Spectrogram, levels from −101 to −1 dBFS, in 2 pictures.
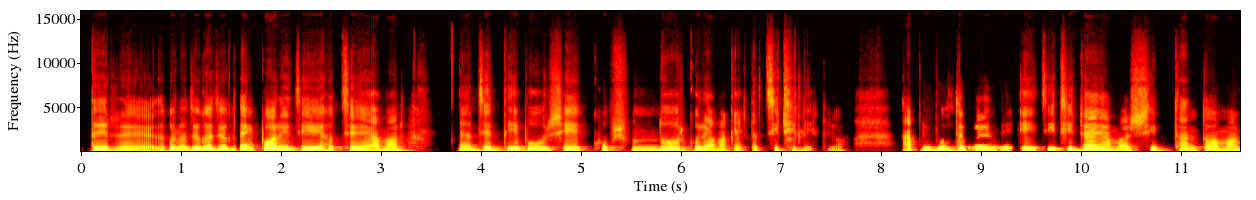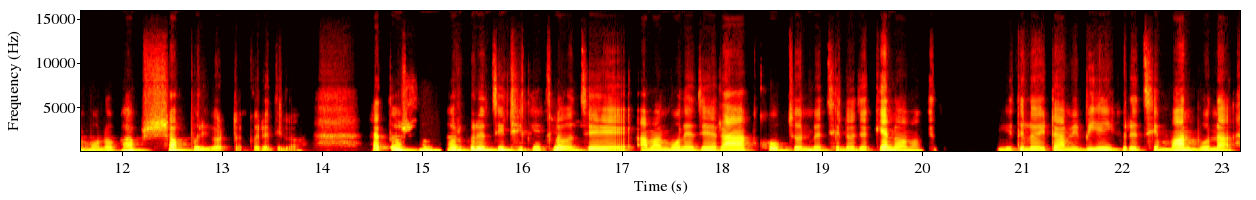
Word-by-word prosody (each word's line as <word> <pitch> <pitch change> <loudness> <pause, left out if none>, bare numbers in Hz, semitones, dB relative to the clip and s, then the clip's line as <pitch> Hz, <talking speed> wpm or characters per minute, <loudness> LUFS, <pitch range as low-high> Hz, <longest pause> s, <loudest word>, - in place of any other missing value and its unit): দেড় 160 -1 +2 0.4
অ্যা - - -6
কোন 195 0 +2
যোগাযোগ 200 +1 +3
নেই। 260 +5 +3
পরে 215 -5 +6
যেয়ে 175 0 +4
হচ্ছে 175 0 -2 0.2
আমার 160 0 -1 0.8
যে 170 - +6 0.2
দেবর, 165 -2 +1
সে 210 - +1 0.3
খুব 255 - -1 0.2
সুন্দর 185 +4 +1
করে 185 -5 +2
আমাকে 130 -1 -6
একটা 125 0 -10
চিঠি 165 0 -5
লিখল। - - -17 0.8
আপনি 270 +8 -2
বলতে 200 -1 +1
পারেন 180 -1 +1
যে, 170 - +2 0.2
এই 175 - +1
চিঠিটাই 230 +6 +2
আমার 175 -2 -3 0.2
সিদ্ধান্ত, 170 +2 -4 0.2
আমার 165 -1 -3
মনোভাব, 170 - 0 0.3
সব 230 -1 +5
পরিবর্তন - - -4
করে - - -7
দিল। - - -12 0.9
এত 175 +2 -17 0.3
সুন্দর 210 0 +2
করে 235 -1 +6
চিঠি 230 +2 +2
লিখলো 300 -6 +1 0.2
যে, 165 -1 +3 0.5
আমার 160 +1 +1
মনে 160 0 +2
যে 155 - +2 0.2
রাগ, 150 +1 +5 0.2
ক্ষোভ 160 -1 +1
জন্মেছিল 75 0 -2
যে 75 - -2
"কেন 160 +1 +6
আমাকে 160 - -7 0.7
বিয়ে 150 -1 -6
দিলো? 155 0 0
এটা 155 +1 -2
আমি 150 +1 -3
বিয়েই 160 +2 +2
করেছি, 160 -1 -4 0.2
মানবো 150 +1 +5
না।" 150 - +2
170 Hz, 145 wpm, -23 LUFS, 155-195 Hz, 0.9 s, পরে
